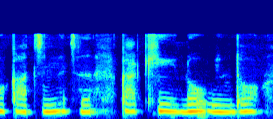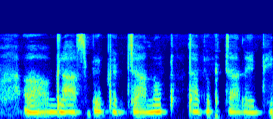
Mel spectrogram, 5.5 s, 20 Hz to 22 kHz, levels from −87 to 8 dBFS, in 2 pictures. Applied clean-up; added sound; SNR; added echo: neural mask model Resemble Enhance denoiser.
